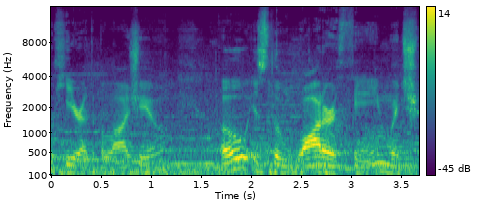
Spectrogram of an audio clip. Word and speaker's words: eau: O is the water theme, which makes sense seeing as O is French for water when it's spelled E-A-U.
